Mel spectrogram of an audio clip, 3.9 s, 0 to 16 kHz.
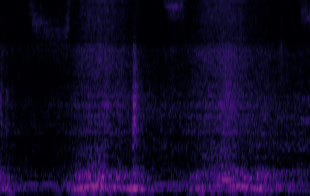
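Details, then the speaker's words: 2011 Nissan Altima with CVT, auction car, on a test drive: engine flares up and holds high revs with no drop from a shift, as if stuck in first gear; transmission not shifting through the gears, likely slipping. "Alright, so unfortunately the car won't shift out through the gears. It's like it's stuck in first gear, and you can hear when I rev it up."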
